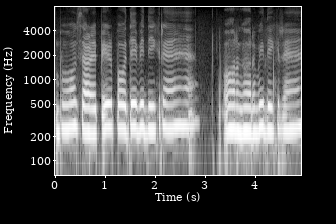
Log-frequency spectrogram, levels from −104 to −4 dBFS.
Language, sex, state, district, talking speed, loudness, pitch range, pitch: Hindi, female, Jharkhand, Palamu, 170 wpm, -11 LUFS, 235-255 Hz, 245 Hz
